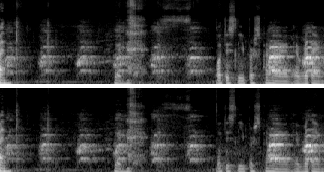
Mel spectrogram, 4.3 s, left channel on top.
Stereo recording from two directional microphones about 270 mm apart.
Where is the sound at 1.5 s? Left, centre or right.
Centre.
